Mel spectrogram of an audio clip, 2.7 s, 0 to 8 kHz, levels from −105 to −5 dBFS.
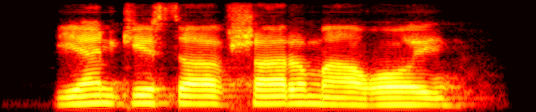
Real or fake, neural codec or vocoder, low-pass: fake; codec, 16 kHz, 16 kbps, FunCodec, trained on LibriTTS, 50 frames a second; 7.2 kHz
